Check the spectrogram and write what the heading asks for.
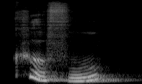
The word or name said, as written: kefu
